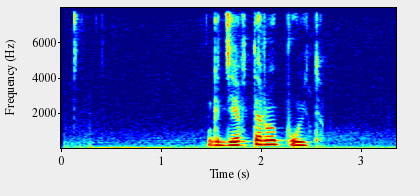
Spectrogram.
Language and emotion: Russian, neutral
